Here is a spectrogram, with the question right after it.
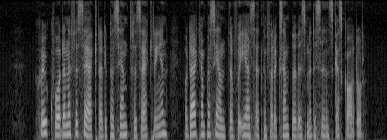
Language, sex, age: Swedish, female, 26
